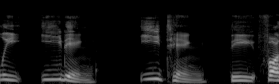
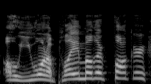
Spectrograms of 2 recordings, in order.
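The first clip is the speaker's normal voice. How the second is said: loud, raised retort, squaring up; riled-up challenge; 8 semitones higher, 6 dB louder than usual. Retold or imitated. Storyteller retelling his reaction to being tackled, riled-up challenge. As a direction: throw it back as a higher, louder dare.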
